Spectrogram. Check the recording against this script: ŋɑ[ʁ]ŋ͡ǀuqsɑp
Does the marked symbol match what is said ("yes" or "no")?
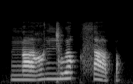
yes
